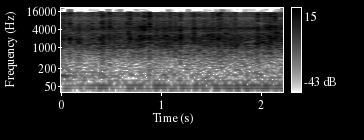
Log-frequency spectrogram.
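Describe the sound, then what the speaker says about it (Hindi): A school audience at Sanskaram School in Jhajjar, during a visit by poet Kumar Vishwas, claps loudly and continuously, a dense wash of many hands with a faint crowd murmur beneath. "तालियां बजाओ यहां पे।"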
